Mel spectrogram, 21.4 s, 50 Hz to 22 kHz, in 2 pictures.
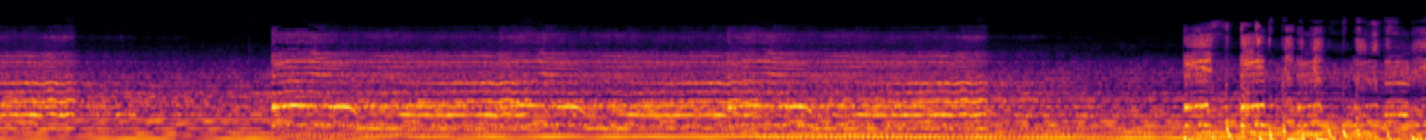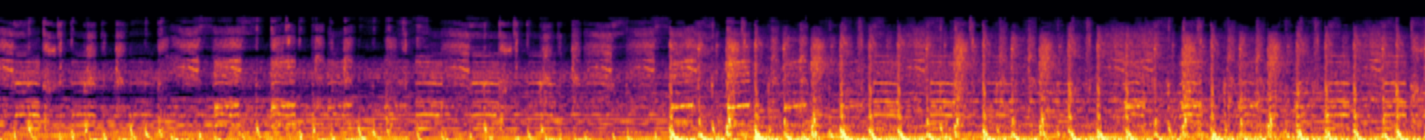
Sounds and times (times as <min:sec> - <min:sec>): Soundtrack music: 0:00.0 - 0:21.3.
